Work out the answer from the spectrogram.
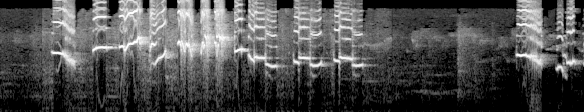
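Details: Full oriental magpie-robin song played to stimulate caged birds: sweeping whistles mixed with harsh chatter, clear falling notes repeated several times, a pause, then a final whistled burst.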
